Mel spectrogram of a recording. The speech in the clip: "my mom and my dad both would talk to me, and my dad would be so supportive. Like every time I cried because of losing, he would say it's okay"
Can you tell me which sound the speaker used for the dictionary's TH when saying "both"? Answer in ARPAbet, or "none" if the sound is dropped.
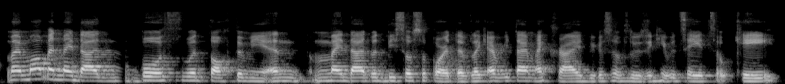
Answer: TH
